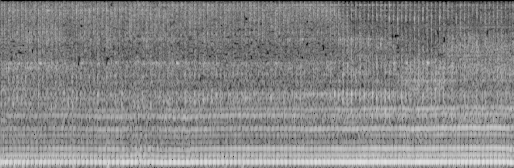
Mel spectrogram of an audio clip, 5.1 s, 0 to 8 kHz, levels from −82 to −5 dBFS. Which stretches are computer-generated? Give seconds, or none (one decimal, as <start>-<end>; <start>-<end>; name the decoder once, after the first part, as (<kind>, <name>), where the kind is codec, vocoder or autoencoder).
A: 1.2-1.9 (vocoder, Vocos)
